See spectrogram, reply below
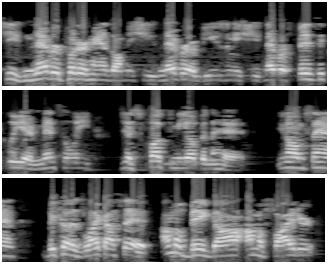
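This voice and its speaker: Young guy, husky voice a bit high, tinny phone line, keeps repeating himself. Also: moderate pace. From Kentucky. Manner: emphatic, repeats himself, says "bro" often. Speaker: guest caller. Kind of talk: earnest casual chat. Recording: tinny phone-like call audio.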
